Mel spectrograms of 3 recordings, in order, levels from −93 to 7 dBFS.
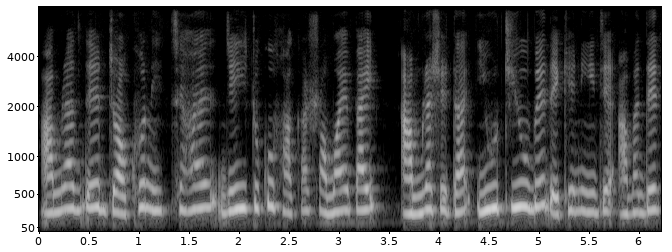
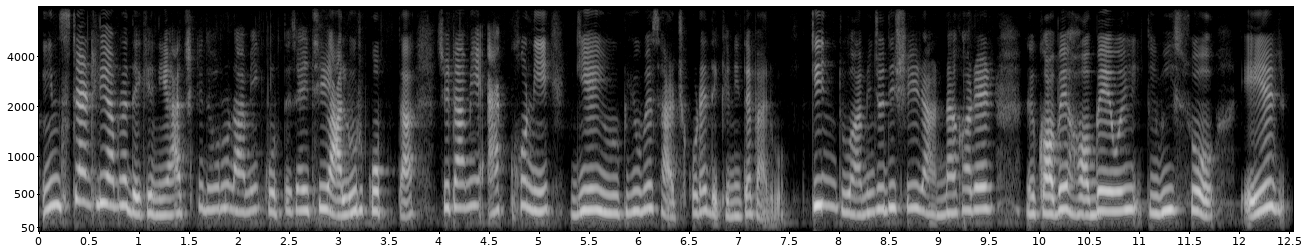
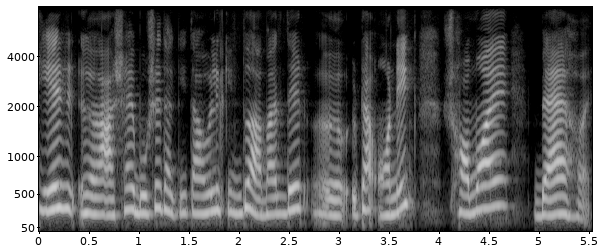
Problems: none marked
